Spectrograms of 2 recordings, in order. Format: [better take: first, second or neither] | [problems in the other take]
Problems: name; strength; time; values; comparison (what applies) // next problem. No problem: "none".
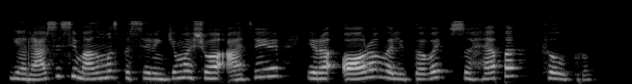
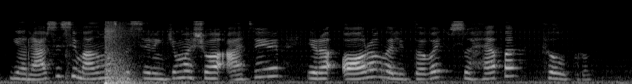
first | background sound (Train); 9 dB below the speech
